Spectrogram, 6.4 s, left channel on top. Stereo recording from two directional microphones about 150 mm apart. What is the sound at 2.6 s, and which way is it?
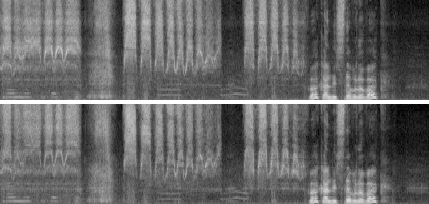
Bird, 45° left (ahead or behind).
